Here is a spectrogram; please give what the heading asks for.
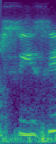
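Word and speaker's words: tsetse: सी flight है तो 30 silent होता है स्लीपिंग सिकनेस जैसे मलेरिया का वैक्चर कौन है मॉस्किटो है ठीक इस तरीके से यह जो सीसी फ्लाई है यह क्या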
